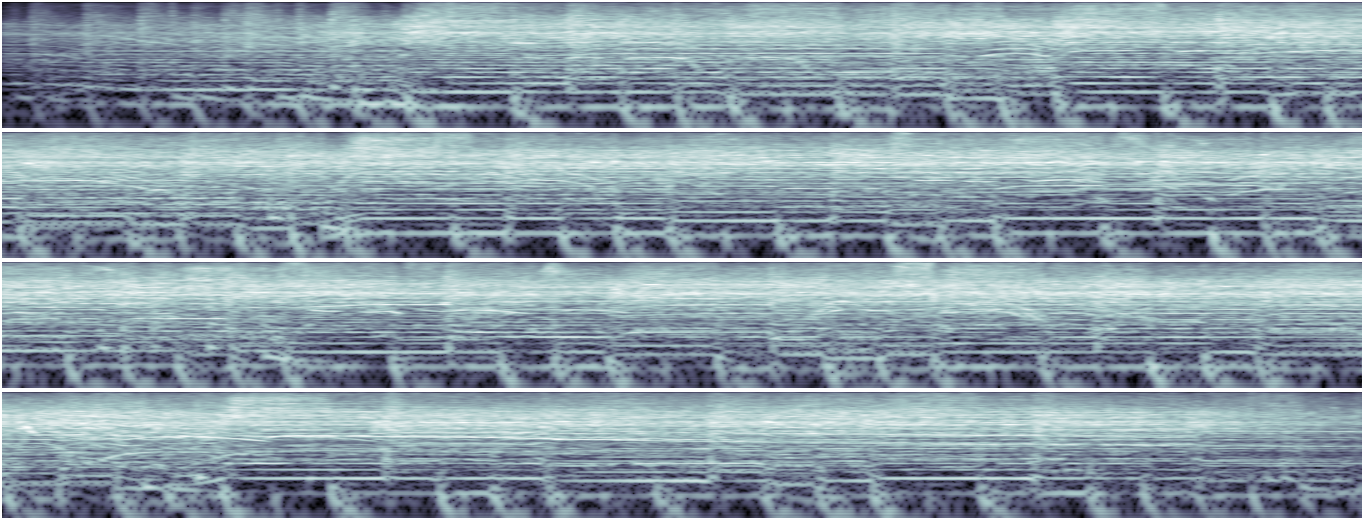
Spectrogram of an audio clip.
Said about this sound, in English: You know, you have that sort of breakdown in the middle where there's kind of shouting going on in the background, which is really interesting. So let's have a bit of that.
